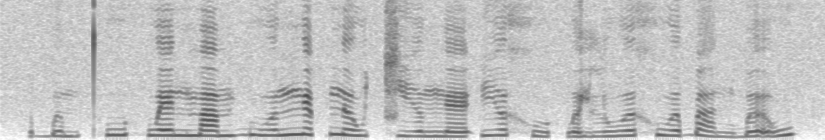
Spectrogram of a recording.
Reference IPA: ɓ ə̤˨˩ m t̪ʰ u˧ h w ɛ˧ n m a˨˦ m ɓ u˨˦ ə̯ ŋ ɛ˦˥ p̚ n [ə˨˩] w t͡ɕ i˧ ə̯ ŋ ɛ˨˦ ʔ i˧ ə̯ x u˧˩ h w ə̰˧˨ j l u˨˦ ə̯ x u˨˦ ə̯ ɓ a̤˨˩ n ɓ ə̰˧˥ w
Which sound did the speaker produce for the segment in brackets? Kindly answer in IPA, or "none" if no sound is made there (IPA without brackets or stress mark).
ə˨˦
